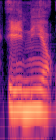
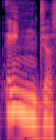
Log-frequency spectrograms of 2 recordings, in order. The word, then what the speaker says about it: Enja: Enia, o Enja se vogliamo pronunciarlo alla jazzistica, intitolata Dialogues, dialoghi.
